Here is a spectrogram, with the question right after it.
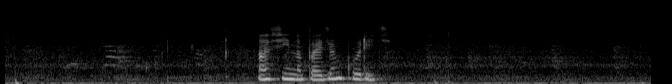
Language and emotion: Russian, neutral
